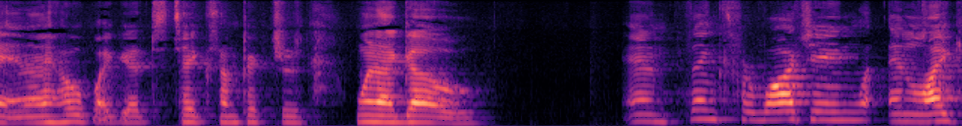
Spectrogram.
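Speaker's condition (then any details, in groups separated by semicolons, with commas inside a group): Cerebral palsy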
